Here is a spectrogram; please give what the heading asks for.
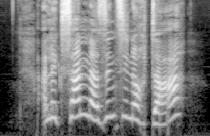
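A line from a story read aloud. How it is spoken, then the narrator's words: Calling from afar. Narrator (German): ruft Thomas schon von Weitem seinem Bruder zu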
